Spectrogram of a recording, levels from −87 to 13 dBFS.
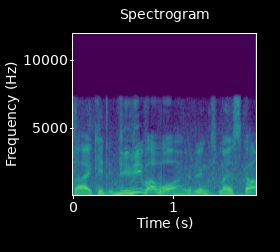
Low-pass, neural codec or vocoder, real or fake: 7.2 kHz; none; real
